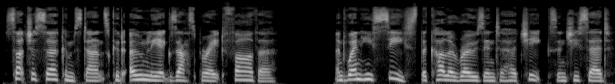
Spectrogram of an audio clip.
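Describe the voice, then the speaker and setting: A woman's voice: medium pitch, moderate pace, a bit bright, no room sound, studio quality. A woman narrating a classic novel as an audiobook, composed and carefully phrased. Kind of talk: scripted literary narration.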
